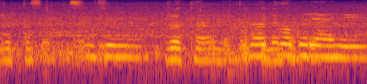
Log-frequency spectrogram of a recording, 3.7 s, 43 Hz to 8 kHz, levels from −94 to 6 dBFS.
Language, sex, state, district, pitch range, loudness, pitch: Marathi, female, Maharashtra, Gondia, 220-245 Hz, -16 LUFS, 230 Hz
